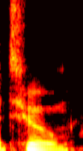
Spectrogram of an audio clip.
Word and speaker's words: tomb: a gently drawn coffin it won't be a tome it'll be a tomb whenever i hear people pronounce it that way i'm like no that's it's not the same thing but yeah that's awesome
